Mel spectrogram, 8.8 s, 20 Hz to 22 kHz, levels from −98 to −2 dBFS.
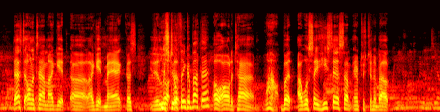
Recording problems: background chatter; noticeable; throughout; 2 voices, 20 dB below the speech

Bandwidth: 13.5 kHz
